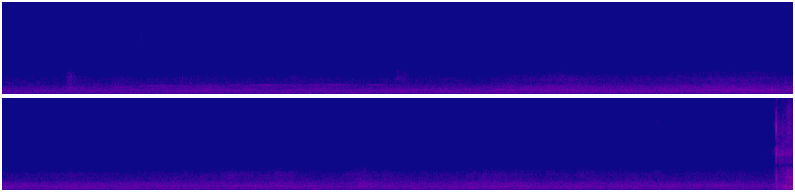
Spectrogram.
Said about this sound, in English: The Aerologic passing through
